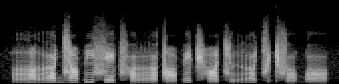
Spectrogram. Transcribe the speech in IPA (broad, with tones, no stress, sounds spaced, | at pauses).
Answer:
r ɑ˨ r ɒ˧ d͡ʑ ɑ˧ p i˦ s e˦ t͡sʰ ɒ˨ r ɒ˨ t ɑ˨ p e˦ t͡ʃʰ ɑ˨˦ t͡ɕ u˨ r ɔ˦˨ t͡ɕ e˨ ʈ s ɔ˨˦ ɓ ɔ˦˨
